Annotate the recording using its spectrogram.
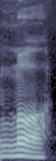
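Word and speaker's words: maw: Now, the moor, the last word of that poem, is spelt M-A-W, as in a mouth, though when you hear it, it sounds equally like moor, M-O-O-R. And I think it wants to be both words.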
